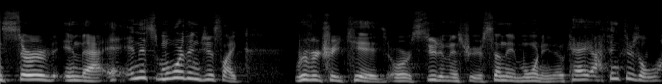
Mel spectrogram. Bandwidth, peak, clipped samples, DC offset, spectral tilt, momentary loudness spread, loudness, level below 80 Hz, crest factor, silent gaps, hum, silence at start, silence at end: 14.5 kHz; -12 dBFS; under 0.1%; under 0.1%; -6 dB/octave; 10 LU; -29 LUFS; -86 dBFS; 18 dB; none; none; 0 s; 0 s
